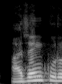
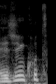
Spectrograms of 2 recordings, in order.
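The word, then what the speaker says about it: Azincourt: 아젠구르 라는 곳 에서 . 영어 로 는 " 아이 신 코트 " 라고 발음 하지만 , 프랑스어 를 사용 하는 지역 입니다 . 그래서 아젠 구르라고 불립니다 .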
